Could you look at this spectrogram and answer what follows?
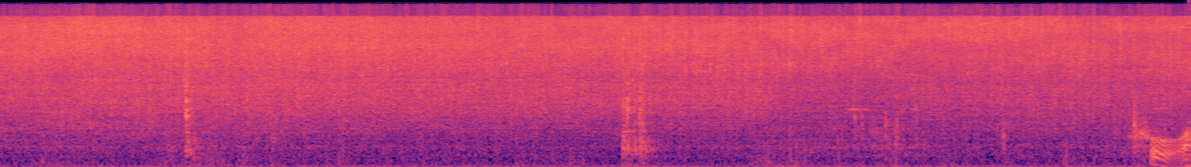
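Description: Steaks fry in a pan with a creamy sauce, a quiet, steady sizzle heard from a distance, broken by a few faint knocks and scrapes of turning and stirring.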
